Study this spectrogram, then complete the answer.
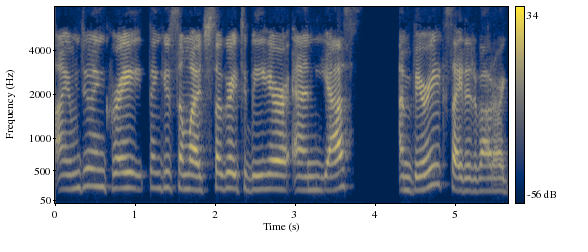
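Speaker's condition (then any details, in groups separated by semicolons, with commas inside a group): No condition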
